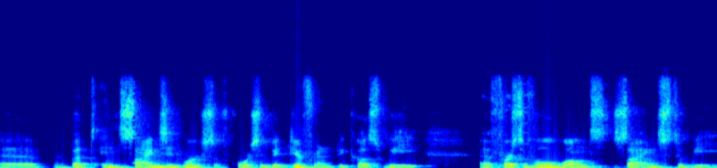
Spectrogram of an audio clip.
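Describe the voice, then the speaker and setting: A man with a non-native accent speaks fairly quickly at a medium pitch, his tone dark and mellow, somewhat breathy, with ordinary pitch variation. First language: not English. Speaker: scholarly publishing panelist. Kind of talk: panel discussion. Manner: halting, many fillers and repetitions.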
